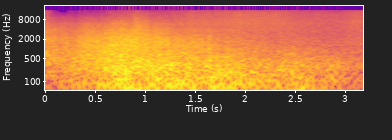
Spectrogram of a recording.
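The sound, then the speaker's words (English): Deep rumbling thunder from lightning striking the ocean during a violent storm at sea, a loud sustained roar that swells within the first second and then slowly fades over about three seconds. “Then it engulfs her, and lightning strikes the ocean.”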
